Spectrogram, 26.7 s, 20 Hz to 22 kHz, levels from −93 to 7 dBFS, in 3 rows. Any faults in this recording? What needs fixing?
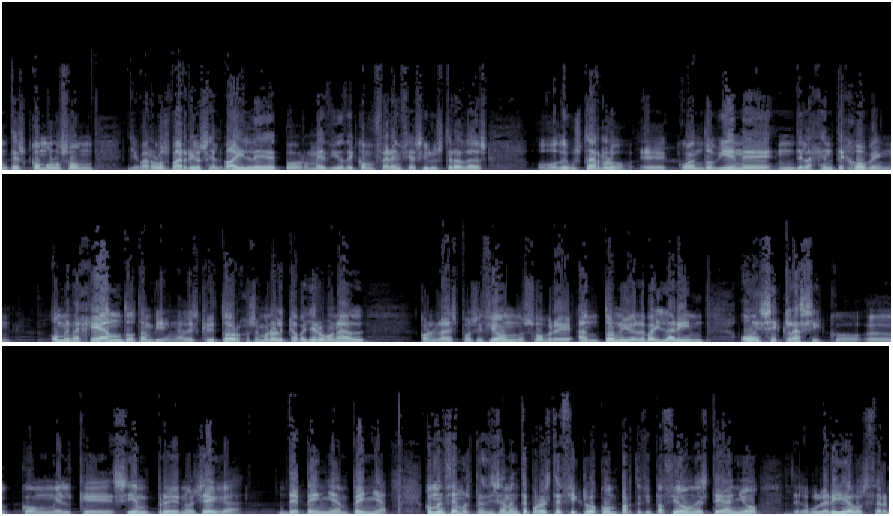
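Nothing to fix: no audible faults anywhere in the recording.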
